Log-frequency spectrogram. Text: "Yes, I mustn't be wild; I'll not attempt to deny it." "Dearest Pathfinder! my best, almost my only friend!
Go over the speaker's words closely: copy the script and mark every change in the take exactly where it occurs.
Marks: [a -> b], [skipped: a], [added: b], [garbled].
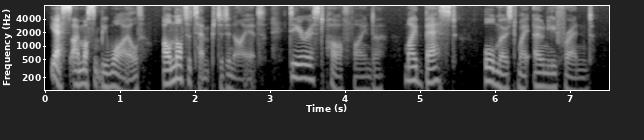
"Yes, I mustn't be wild; I'll not attempt to deny it." "Dearest Pathfinder! my best, almost my only friend!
